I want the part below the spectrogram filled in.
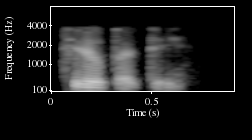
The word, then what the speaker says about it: Tirupati: Tirupati. Tirupati.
